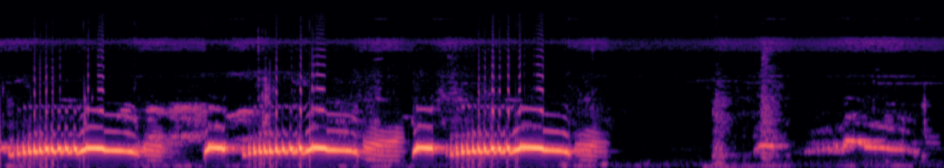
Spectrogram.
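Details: Male Barbary dove, or puter, with a clear voice, cooing loudly: three long, low, vibrating coos in quick succession, then a quieter pause and a softer final coo.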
